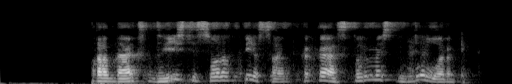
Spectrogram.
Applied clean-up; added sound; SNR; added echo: neural mask model DeepFilterNet 3.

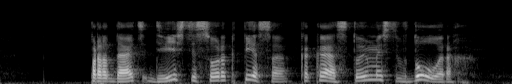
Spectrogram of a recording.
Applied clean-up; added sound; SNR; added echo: none; none; none; none.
